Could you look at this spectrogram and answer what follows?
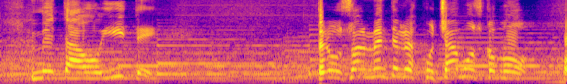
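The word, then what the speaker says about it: μετανοήσατε: No, les dio, esta palabra en el griego, en el original, se escribe metanoasate. Se pronuncia metaoite.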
